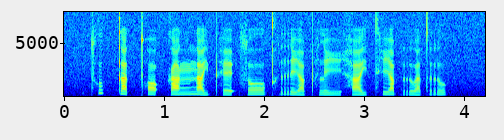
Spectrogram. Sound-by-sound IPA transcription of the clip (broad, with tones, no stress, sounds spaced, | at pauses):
tʰ u˥˩ k̚ t a˨˩ t̚ pʰ ɔ˨˩ ʔ k a˦˥ ŋ n a˧ j pʰ e˨˩ ʔ s oː˦˥ kʰ r i˨˩ a̯ pʰ l iː˩˦ h a˧ j tʰ i˧ a̯ p r u˩˦ a̯ t r u˦˥ k̚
